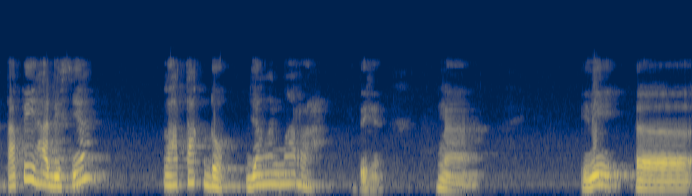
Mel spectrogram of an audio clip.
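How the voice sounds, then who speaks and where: A man's voice: medium pitch, warm tone. A man giving an Islamic study lecture in a mosque, repeating each point for emphasis. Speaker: Islamic teacher. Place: mosque hall. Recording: echoey hall, dull lo-fi sound.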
